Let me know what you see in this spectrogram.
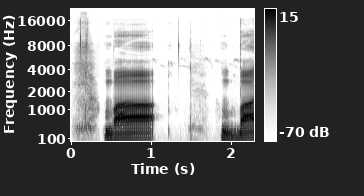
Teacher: बा दोनों होठों के तरी वाले हिस्से से अदा होता है। यानी भीगा हुआ हिस्सा।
